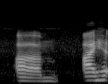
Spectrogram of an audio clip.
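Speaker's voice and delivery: plain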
